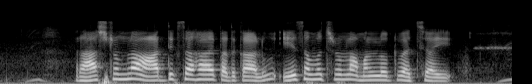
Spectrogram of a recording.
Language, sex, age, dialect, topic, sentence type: Telugu, female, 25-30, Utterandhra, agriculture, question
